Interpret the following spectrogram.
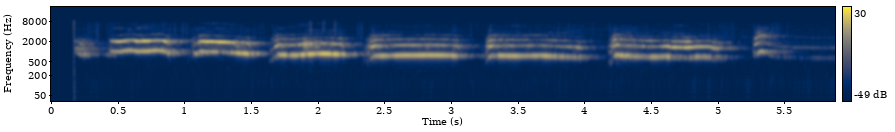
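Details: A Siberian husky puppy, in its first week at a new home, sits at the front door and howls in a string of wavering, slightly falling notes with brief breaks between.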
